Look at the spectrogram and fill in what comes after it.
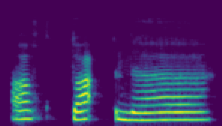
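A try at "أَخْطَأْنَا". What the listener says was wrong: یہاں آپ نے اچھا تو مخفم پڑھا ہے لیکن یہاں لگا تھوڑا سا کمزور ہے. دوبارہ سے پڑھیں.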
